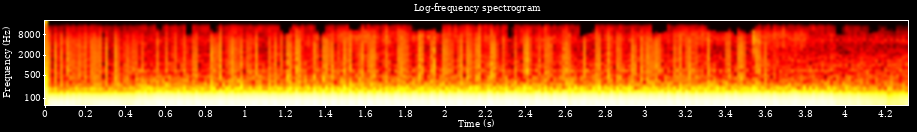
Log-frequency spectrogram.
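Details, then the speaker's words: VW Golf R Mk7 with DSG, wrong dogbone engine mount insert installed, driving up the driveway under load: heavy steady low droning boom in the cabin, worst-case vibration; excess drivetrain vibration from stiffened engine mount. "all right here's the going up the driveway test so that you guys can hear the worst of the vibration this is as bad as it's going to be"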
